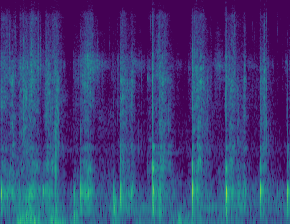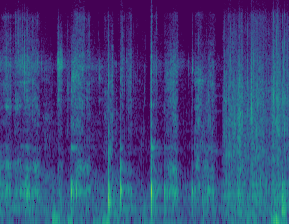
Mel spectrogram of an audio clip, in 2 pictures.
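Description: Cooked ground beef with a cup of cheddar cheese is mixed in a bowl for enchiladas, with repeated close scraping and clacking of a utensil in an uneven rhythm.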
